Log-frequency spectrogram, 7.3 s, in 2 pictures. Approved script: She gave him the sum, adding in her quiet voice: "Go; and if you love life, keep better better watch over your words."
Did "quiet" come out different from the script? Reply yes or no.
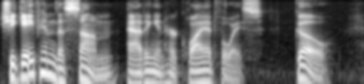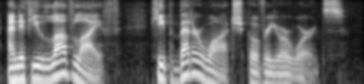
no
